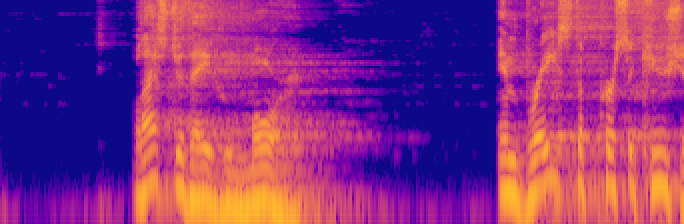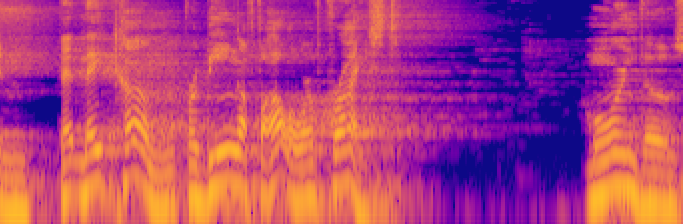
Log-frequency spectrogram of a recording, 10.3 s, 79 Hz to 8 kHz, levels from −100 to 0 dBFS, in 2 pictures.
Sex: male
